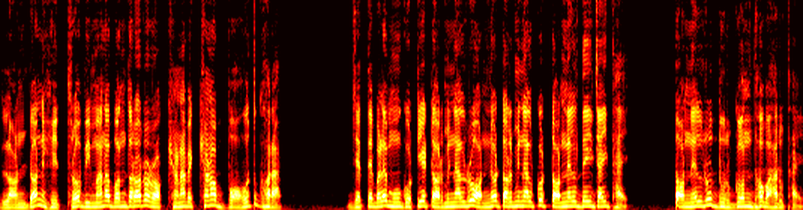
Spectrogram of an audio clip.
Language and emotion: Odia, disgusted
